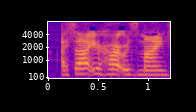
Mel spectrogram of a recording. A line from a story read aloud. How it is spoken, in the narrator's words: she said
